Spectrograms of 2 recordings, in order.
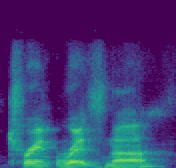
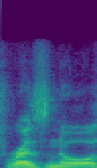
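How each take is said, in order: First: Aussie bogan accent. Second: Reznor said carefully with a clear final r; proper pronunciation. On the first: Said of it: "There you go, in a, a bogan accent". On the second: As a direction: Reznor pronounced as spelt, ending in a full "nor". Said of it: "It's pronounced [name]". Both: Shown as a demonstration.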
